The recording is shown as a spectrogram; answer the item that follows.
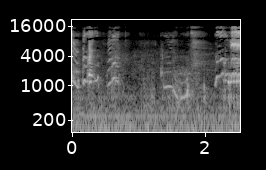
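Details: A pet fennec fox gives a string of thin, squeaky whines that bend up and down in pitch as it attacks its owner during a dog's treat-puzzle session.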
